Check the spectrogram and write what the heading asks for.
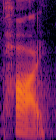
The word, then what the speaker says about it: bi: on the pi symbol it's actually spelt b-i yeah but it's pronounced pie oh and it can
